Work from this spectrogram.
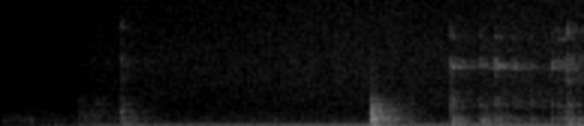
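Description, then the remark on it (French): Dishes and cutlery clink as the first course of a meal is served, with a few sharp clatters and ringing metallic taps standing out over a low background hum, moderately loud. “C'est bien entendu Martin qui fait le service. Pendant le repas”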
